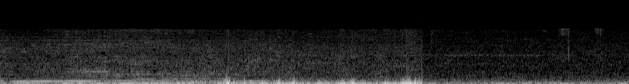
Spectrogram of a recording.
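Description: A road vehicle's engine running with a low, steady hum that cuts off abruptly about four seconds in.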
